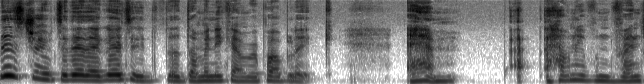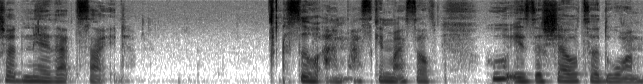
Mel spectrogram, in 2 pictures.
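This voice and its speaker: A woman with a very deep, low pitch and a dark, mellow tone sounds somewhat breathy, moving at a moderate pace with ordinary pitch variation and long, frequent pauses. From Nigeria. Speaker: podcaster. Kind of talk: casual podcast monologue.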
